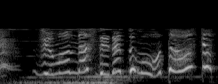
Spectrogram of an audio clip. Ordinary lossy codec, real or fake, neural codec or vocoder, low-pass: MP3, 24 kbps; real; none; 5.4 kHz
